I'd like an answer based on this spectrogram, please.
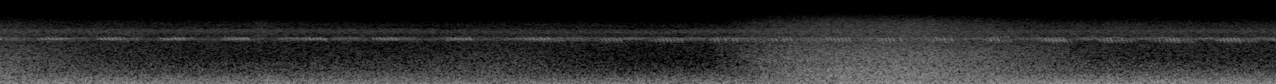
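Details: Beach crickets at night give a continuous string of thin high chirps while ocean waves rumble low and a larger breaker rushes in partway through, lingering to the close.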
